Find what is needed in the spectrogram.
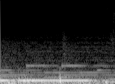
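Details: Left ventricular assist device pump hum in an adult man with congestive heart failure diagnosed in 2014, before his heart transplant.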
